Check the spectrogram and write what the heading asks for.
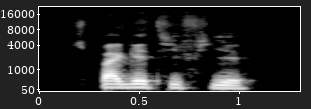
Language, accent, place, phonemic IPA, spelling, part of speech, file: French, France, Lyon, /spa.ɡe.ti.fje/, spaghettifié, verb / adjective, LL-Q150 (fra)-spaghettifié.wav
- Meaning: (verb) past participle of spaghettifier; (adjective) spaghettified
